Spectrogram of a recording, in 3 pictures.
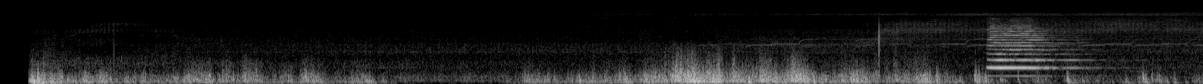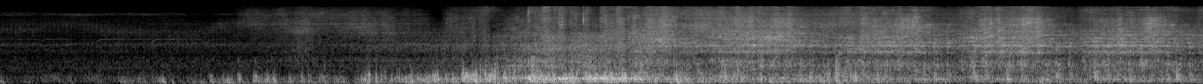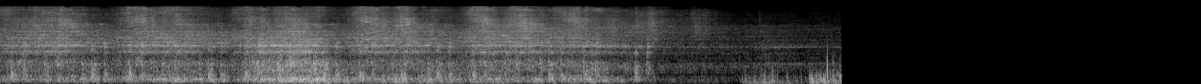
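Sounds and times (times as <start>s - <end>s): train passing with rushing roar: 0.4s - 32.5s
wheel clickety-clack: 17.3s - 30.7s.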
